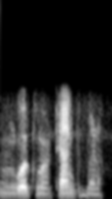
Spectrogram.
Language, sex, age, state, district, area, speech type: Telugu, male, 30-45, Andhra Pradesh, Srikakulam, urban, conversation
